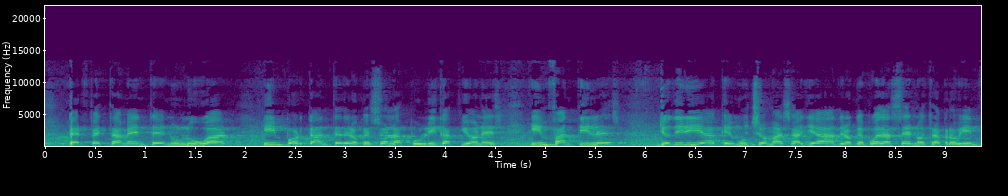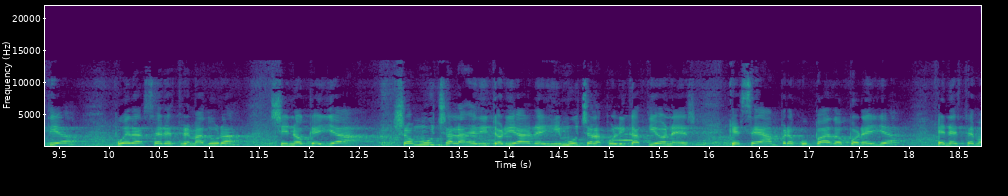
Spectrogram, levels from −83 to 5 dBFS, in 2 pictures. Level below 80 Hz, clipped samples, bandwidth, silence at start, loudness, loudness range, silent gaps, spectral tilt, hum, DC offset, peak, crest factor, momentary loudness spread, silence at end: -54 dBFS; under 0.1%; 13.5 kHz; 0 s; -20 LUFS; 1 LU; none; -4 dB/octave; none; under 0.1%; 0 dBFS; 20 dB; 5 LU; 0 s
